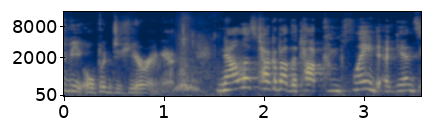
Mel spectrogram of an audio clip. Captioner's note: air whooshes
